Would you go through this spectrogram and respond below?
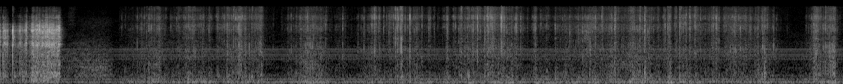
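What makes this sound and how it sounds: A loose length of red metallic plastic deco mesh ribbon, held in both hands, is crumpled, squeezed and rubbed with fingers and nails. A loud, bright crackling burst opens the clip, then gives way to a steady stream of quieter, high-pitched crinkling and scratchy rustling. Faint steady tones hum underneath throughout.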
